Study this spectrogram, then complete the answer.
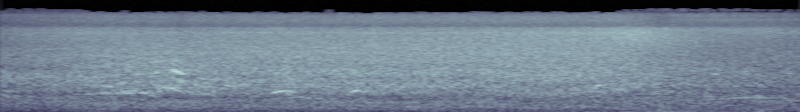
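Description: Ruposhi waterfall at Sitakunda roars steadily and loudly as a dense, unbroken wash of falling water throughout, with no pauses or variation.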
